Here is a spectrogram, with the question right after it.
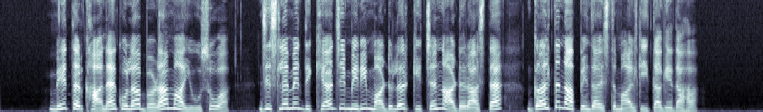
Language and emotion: Dogri, sad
